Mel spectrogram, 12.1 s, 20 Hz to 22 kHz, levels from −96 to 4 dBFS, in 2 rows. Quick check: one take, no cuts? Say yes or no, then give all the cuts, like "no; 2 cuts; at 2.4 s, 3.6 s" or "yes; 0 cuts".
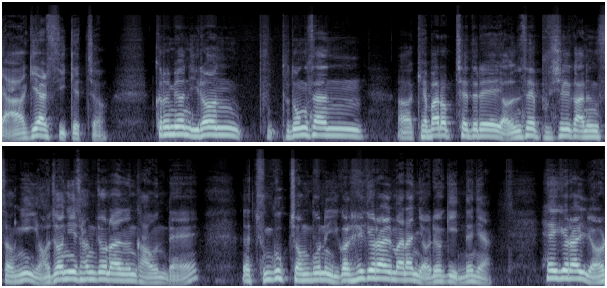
yes; 0 cuts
